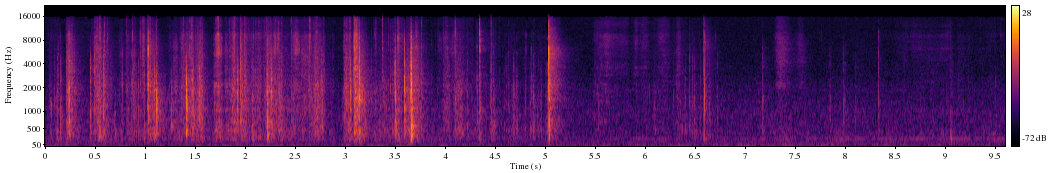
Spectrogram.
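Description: Brown kraft paper bag crinkling and rustling as a cat paws and shifts about inside it: a run of loud crinkles for about five seconds that ends in one sharp crackle, then only faint, scattered rustles.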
